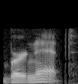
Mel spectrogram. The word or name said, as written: burnet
